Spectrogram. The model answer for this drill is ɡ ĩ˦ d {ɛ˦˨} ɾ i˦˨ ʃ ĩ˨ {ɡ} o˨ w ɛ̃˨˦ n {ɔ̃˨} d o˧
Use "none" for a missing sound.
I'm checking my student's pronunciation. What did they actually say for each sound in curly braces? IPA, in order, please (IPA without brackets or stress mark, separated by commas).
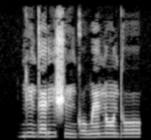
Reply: ɛ˦, ɡ, ɔ̃˦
